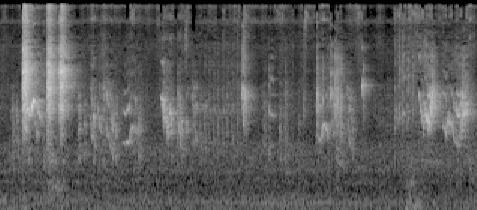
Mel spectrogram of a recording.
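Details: Budgies playing and chatting: a few loud, harsh high squawks open, followed by softer scattered chirps and warbles, with another louder squawk near the end.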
